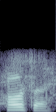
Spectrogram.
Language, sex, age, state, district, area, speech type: Marathi, male, 18-30, Maharashtra, Nagpur, urban, conversation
